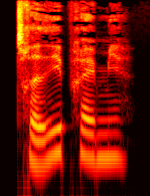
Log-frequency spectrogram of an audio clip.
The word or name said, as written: tredjepræmie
